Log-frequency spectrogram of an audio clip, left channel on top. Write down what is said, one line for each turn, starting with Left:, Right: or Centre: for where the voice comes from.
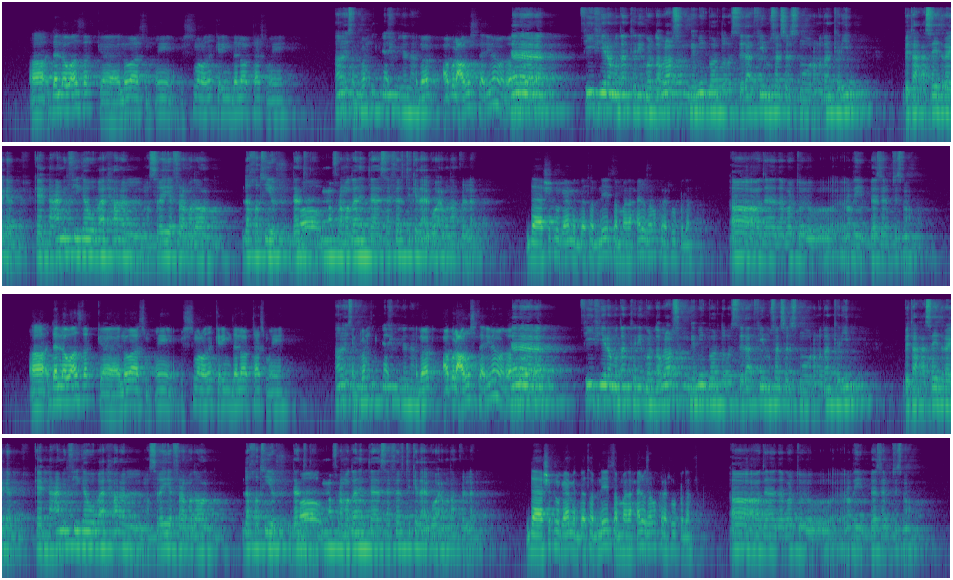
Right: اه ده اللي هو قصدك آه، اللي هو اسمه ايه مش اسمه رمضان كريم ده اللي هو بتاع اسمه ايه
Centre: اه اسمه
Right: كان في
Centre: رمضان
Right: واحد كده
Centre: كريم يا جدع
Right: اللي هو ابو العروسه تقريبا ولا
Centre: لا
Right: واحد
Centre: لا
Right: ولا
Centre: لا
Right: ده واحد
Centre: لا في في رمضان كريم برضو ابو العروسه كان جميل برضو بس لا في مسلسل اسمه رمضان كريم بتاع سيد رجب كان عامل فيه جو بقى الحاره المصريه في رمضان ده خطير ده انت
Right: واو
Centre: تسمعه في رمضان انت سافرت كده اجواء رمضان كلها
Right: ده شكله جامد ده طب ليه طب ما ده حلو ده ممكن اشوفه ده
Centre: اه اه ده ده برضو رهيب لازم تسمعه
